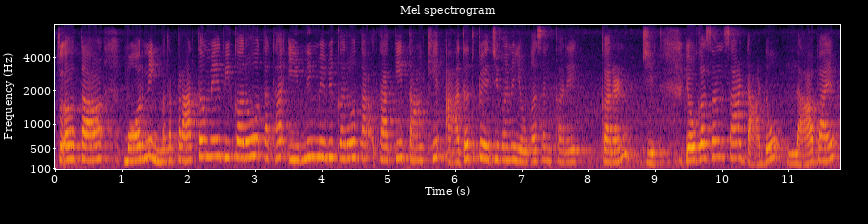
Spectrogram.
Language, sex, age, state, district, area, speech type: Sindhi, female, 18-30, Rajasthan, Ajmer, urban, spontaneous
